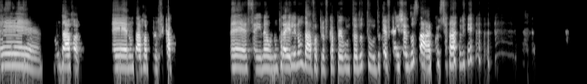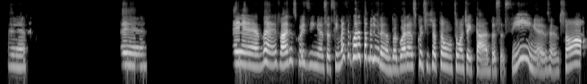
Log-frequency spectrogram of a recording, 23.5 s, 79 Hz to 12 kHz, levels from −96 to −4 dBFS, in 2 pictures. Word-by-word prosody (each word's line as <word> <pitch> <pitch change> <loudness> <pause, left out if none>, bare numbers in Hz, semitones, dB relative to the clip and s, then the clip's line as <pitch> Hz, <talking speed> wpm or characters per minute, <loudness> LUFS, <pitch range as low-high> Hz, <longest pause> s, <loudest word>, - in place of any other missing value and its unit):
É. 235 -5 0 0.3
Não 225 +2 -19
dava 220 0 +7 0.7
eh, 210 0 +6
não 210 0 -7
dava 210 0 +5
pra 205 - -13
eu - - -16
ficar 220 - +2 1.2
é, 215 -1 +3
sei, 200 -1 -6
não 210 0 +1
não 210 +1 -10
pra 215 -1 +6
ele 235 +3 +3
não 255 +2 -4
dava 215 -4 +5
pra 205 - -7
eu - - -14
ficar 200 +2 -2
perguntando 205 +1 -2
tudo, 215 -7 -12
porque 230 - -3
eu - - +7
ia - - +1
ficar 230 +1 0
enchendo 240 +2 +1
o - - -4
saco, 200 +8 +6
sabe. 250 +1 +3 2.6
É. 225 -2 -12 1.9
É. 245 -2 -8 1.7
É, 255 -4 -2
né, 265 0 -4
várias 265 +5 +1
coisinhas, 245 -6 -12
assim, 210 +3 -10
mas 305 - -7
agora 415 -1 0
está 410 -1 -4
melhorando, 255 - -8
agora 220 +4 -4
as 235 0 -12
coisas 245 -2 -14
já 245 - -7
estão 230 -2 -8
estão 210 +2 -10
ajeitadas 190 -4 -7
assim, 260 - -8
eh, 165 - -12
já 175 -3 -16
só 235 +9 -3
230 Hz, 135 wpm, -22 LUFS, 210-250 Hz, 2.6 s, dava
